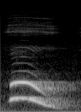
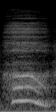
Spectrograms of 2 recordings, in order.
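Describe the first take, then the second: First: The sound is clean and clear. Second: The sound is airy and breathy. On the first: The speaker calls it right. "Try to make this a clean and clear sound" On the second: The speaker calls it wrong. "not a breathy one"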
